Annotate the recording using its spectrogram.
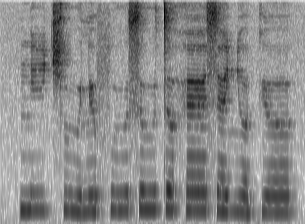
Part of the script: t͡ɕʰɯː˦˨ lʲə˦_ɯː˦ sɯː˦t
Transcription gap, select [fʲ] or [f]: f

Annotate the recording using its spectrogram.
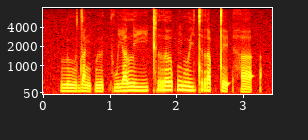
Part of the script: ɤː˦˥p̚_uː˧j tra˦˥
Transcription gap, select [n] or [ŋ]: ŋ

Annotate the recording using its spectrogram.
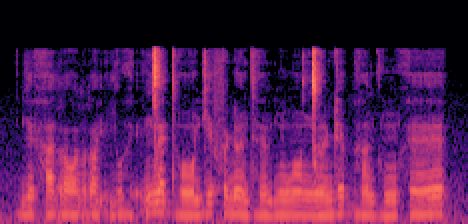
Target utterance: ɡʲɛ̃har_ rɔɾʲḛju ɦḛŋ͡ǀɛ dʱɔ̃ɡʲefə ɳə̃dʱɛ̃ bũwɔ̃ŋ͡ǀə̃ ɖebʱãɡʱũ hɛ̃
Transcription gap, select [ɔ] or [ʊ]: ɔ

